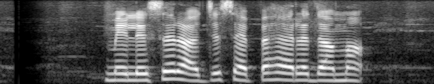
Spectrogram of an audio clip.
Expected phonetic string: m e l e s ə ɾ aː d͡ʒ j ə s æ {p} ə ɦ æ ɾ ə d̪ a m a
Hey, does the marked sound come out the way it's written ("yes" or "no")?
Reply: yes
